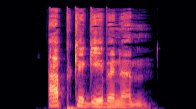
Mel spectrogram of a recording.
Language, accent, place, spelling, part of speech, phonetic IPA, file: German, Germany, Berlin, abgegebenem, adjective, [ˈapɡəˌɡeːbənəm], De-abgegebenem.ogg
- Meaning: strong dative masculine/neuter singular of abgegeben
